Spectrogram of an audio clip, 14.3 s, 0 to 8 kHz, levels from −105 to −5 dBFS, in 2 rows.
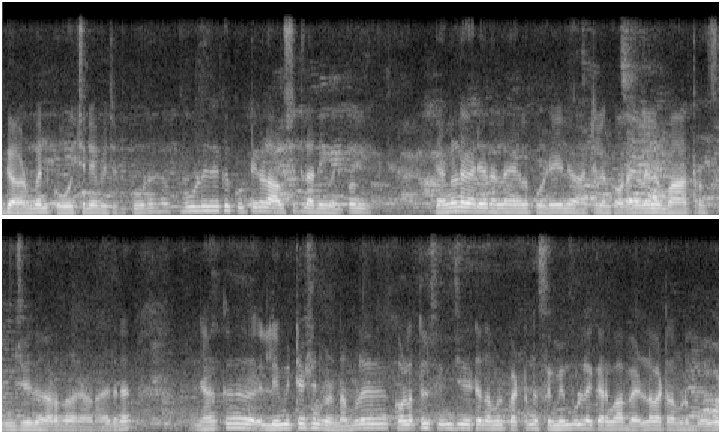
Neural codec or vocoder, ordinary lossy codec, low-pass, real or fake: none; none; 7.2 kHz; real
